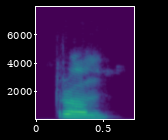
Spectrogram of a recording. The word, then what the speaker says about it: Rome: Se llama Mina Rom, pero se escribe Rome. Mina Rome.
